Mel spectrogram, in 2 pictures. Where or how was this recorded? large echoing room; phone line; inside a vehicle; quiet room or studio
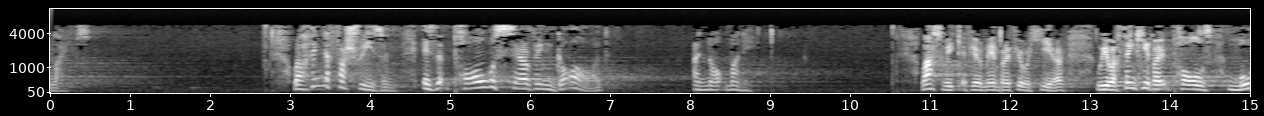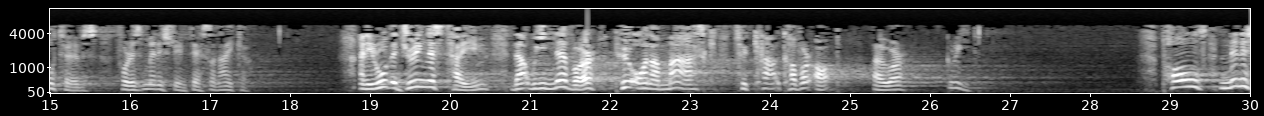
large echoing room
